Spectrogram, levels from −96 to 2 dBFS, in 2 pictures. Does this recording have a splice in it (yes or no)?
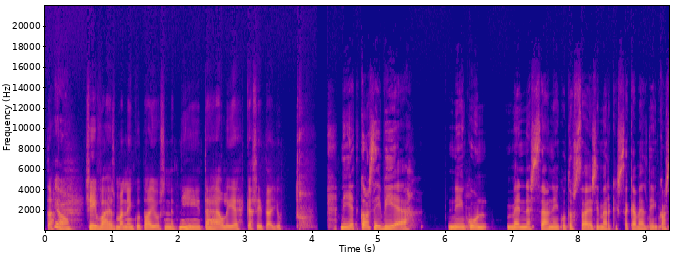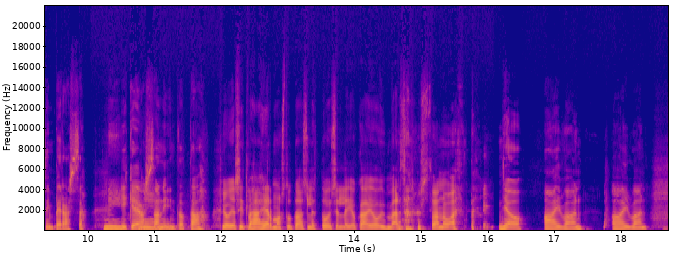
no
